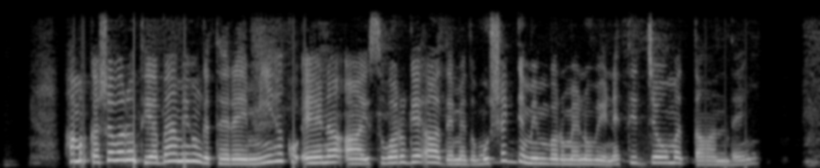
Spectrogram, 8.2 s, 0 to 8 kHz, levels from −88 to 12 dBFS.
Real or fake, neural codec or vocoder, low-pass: real; none; 7.2 kHz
